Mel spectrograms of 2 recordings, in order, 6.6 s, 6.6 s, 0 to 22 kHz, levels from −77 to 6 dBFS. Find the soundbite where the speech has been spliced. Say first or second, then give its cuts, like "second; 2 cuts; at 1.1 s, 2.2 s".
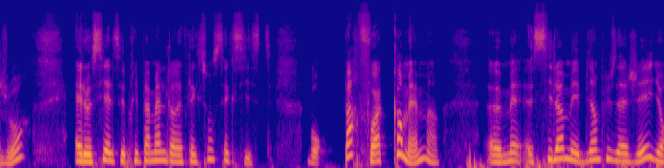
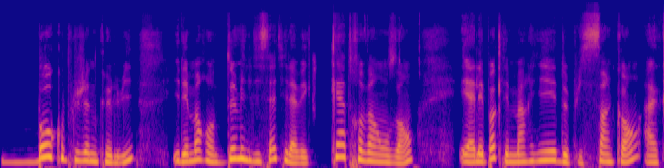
second; 1 cut; at 5.0 s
